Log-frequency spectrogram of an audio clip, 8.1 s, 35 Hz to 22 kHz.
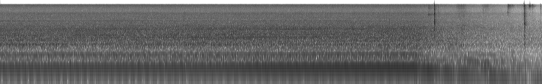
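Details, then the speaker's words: Toyota Avanza (same TPS as Myvi/Vios) with a hard-start complaint, first start right after replacing the throttle position sensor: steady, slightly fast idle hum, then the engine winds down and stops. Normal high idle that returns to normal after restarting about 5-10 seconds later. "lepas kita tukar TVS dan kita start engine kemungkinan Alfian kita akan tinggi semasa kita staten"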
